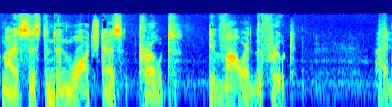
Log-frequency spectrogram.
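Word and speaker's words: Prot: My name is Pro. He pronounced it to rhyme with goat, not hot.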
